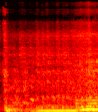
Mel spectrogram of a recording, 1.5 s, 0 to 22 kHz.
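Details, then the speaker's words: 1987 Suburban with throttle body injection that had no injector pulse; wires melted together. Now it catches and runs smooth with a steady low rumble, no misses or knocks; sounds healthy. "But you can hear, I mean, it just runs great. Real good and smooth."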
